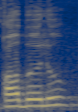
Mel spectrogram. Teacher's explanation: با ساکن میں آواز لوٹتی ہوئی محسوس ہو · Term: قلقلہ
